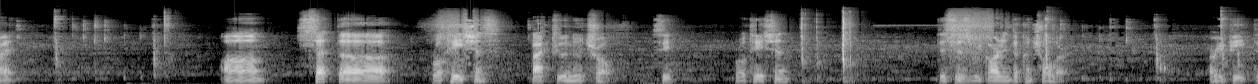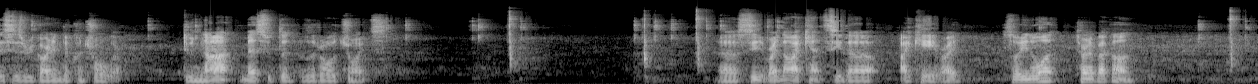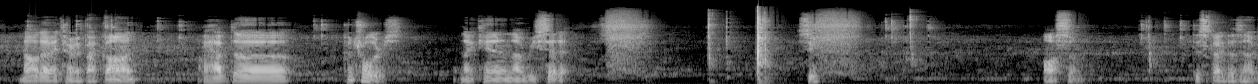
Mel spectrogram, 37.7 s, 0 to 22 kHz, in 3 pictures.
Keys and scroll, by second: 7.8 0, 8.2 Return, 32.1 0, 32.6 Return.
